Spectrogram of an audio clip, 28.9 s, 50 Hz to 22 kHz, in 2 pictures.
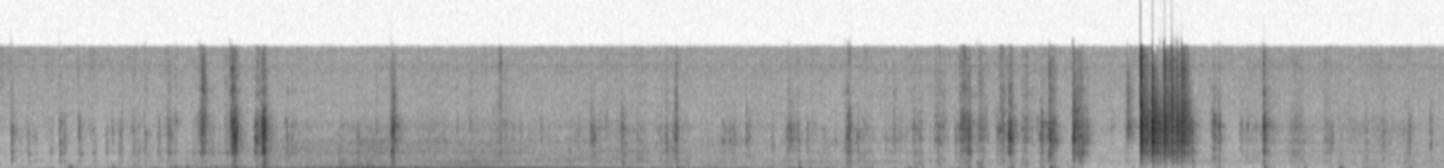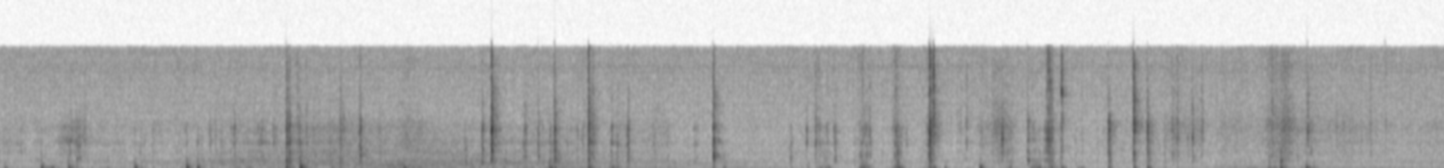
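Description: Small clicks and taps of a screwdriver backing Torx screws out of the plastic casing of a Milwaukee M12 rotary tool, with the tool and screws handled on a bench. A louder clatter comes about 12 seconds in. A low hum swells in the first several seconds and fades out after about 20 seconds.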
